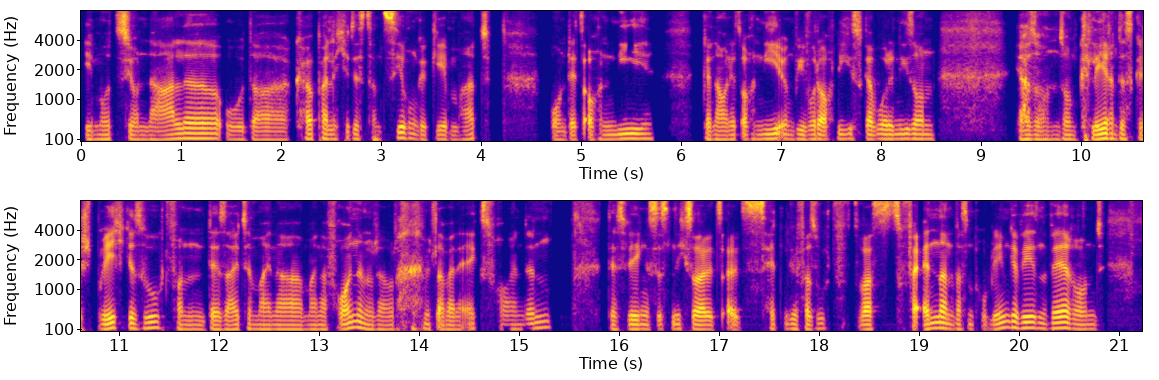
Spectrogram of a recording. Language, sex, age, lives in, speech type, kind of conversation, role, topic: German, male, 25-29, Germany, conversation, advice, user, Wie kann ich meine Angst überwinden, nach einer Trennung wieder eine neue Beziehung einzugehen?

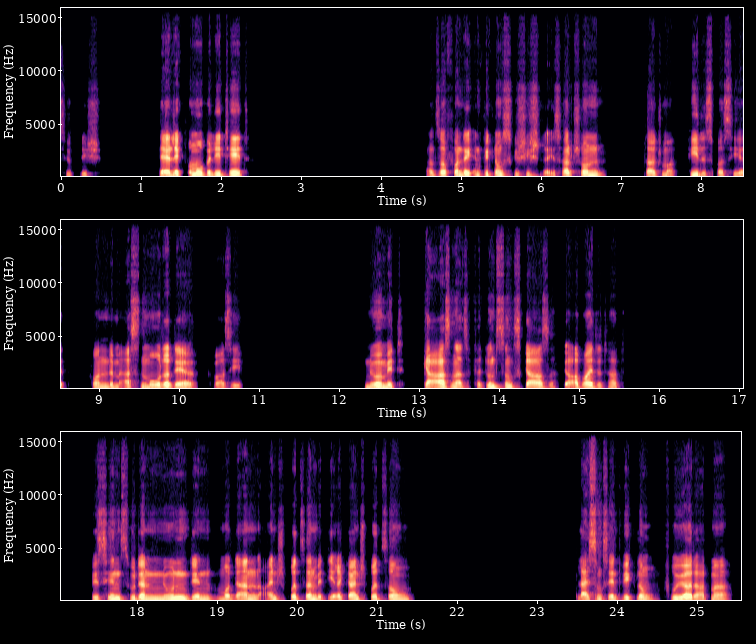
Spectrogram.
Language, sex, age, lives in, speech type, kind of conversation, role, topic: German, male, 45-49, Germany, conversation, unstructured, none, Was findest du an neuen Erfindungen am spannendsten?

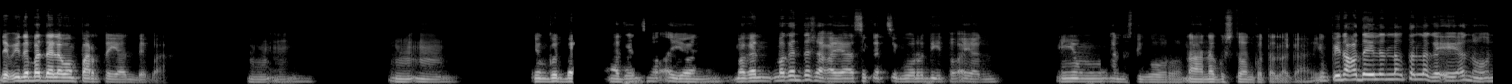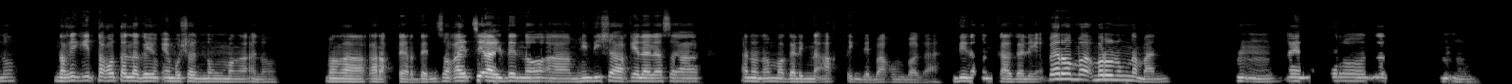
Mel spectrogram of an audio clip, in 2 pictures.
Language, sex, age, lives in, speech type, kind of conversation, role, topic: Filipino, male, 25-29, Philippines, conversation, unstructured, none, Ano ang opinyon mo tungkol sa mga lokal na pelikula kumpara sa mga banyaga?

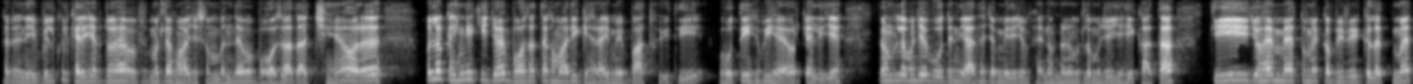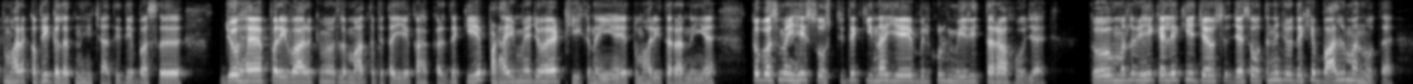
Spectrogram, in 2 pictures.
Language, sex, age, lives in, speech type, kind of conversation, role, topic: Hindi, male, 20-24, India, conversation, podcast, guest, आपने कौन-सी ऐसी गलती की थी, जिससे आपने बहुत कुछ सीखा?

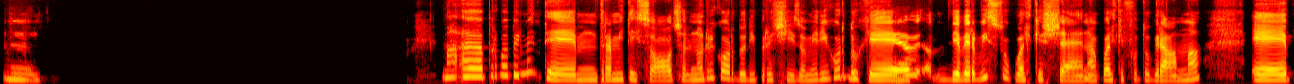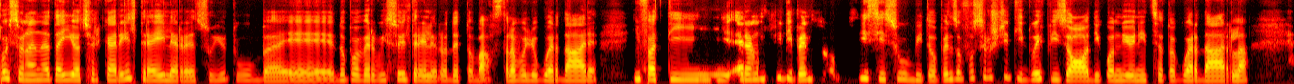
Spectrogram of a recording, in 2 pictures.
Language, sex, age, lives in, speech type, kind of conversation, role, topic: Italian, female, 25-29, Italy, conversation, podcast, guest, Quale serie TV ti ha fatto restare sveglio fino a tardi?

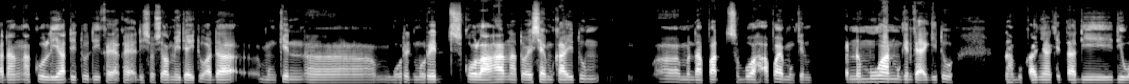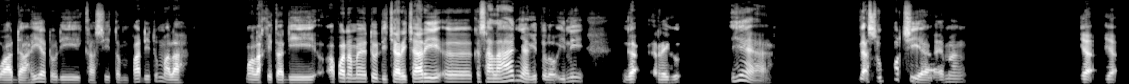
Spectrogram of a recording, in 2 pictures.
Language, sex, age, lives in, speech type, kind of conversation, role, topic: Indonesian, male, 30-34, Netherlands, conversation, unstructured, none, Apakah teknologi membuat dunia menjadi lebih adil, atau justru sebaliknya?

